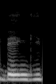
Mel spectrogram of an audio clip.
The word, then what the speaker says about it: ডেঙ্গি: নাম শুনেছো ডেঙ্গু বা ডেঙ্গি নামেই চেনো কিন্তু সাধারণত এটাকে ডেঙ্গি উচ্চারণেই করা হয় মানে এটা সঠিক উচ্চারণ ধরা হয় তার এই যে ডেঙ্গি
